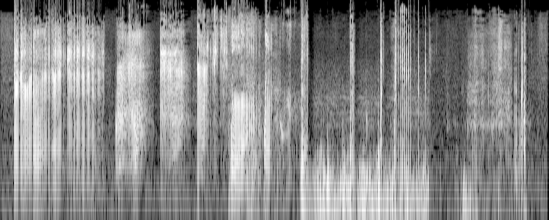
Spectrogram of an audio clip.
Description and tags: musical farts
If I could only hit the high notes!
